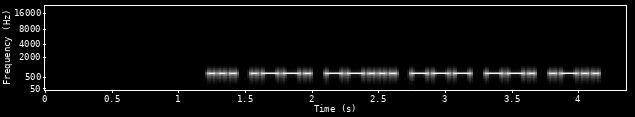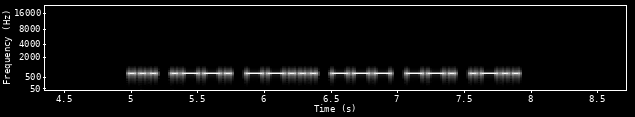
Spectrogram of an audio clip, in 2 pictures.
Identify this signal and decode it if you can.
Morse code, heard as a keyed tone, about 32 wpm, 700 Hz. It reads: SP7OGL SP7OGL
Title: DXCC-100 Call Signs - 6 Characters - Repeated 2x - 30wpm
